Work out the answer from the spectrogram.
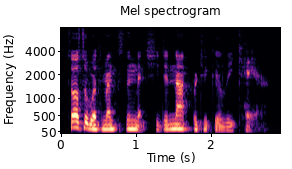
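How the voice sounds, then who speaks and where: A man's voice: medium pitch, fast. Male story narrator, mid-range voice, reading from a script with occasional stumbles and retakes. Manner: stumbles over words and rereads them. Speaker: fan fiction reader, narrator.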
